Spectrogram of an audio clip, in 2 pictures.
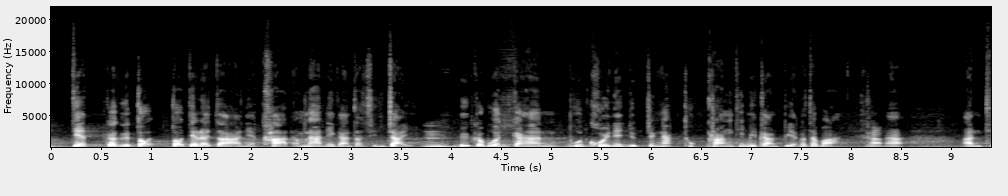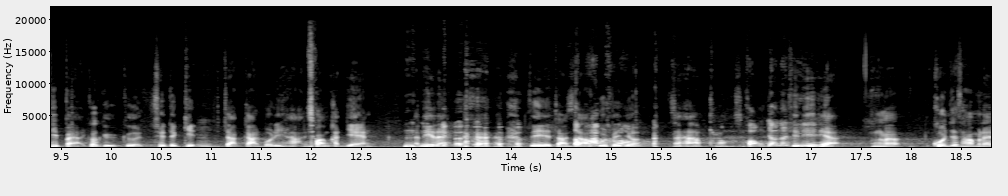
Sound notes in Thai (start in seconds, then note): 13.0 เสียงหัวเราะ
